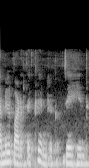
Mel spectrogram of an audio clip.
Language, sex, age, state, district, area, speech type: Tamil, female, 30-45, Tamil Nadu, Krishnagiri, rural, spontaneous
